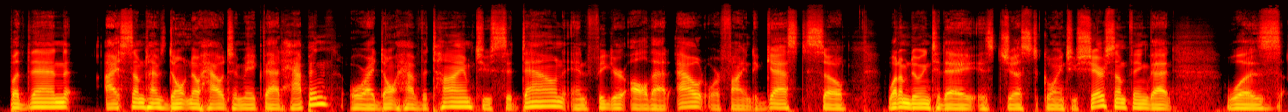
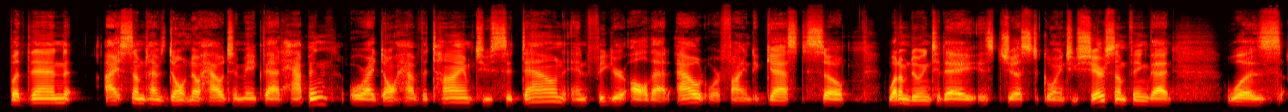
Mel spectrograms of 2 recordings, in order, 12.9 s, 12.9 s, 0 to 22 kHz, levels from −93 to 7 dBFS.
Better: first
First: none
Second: thin; very; fading below 350 Hz

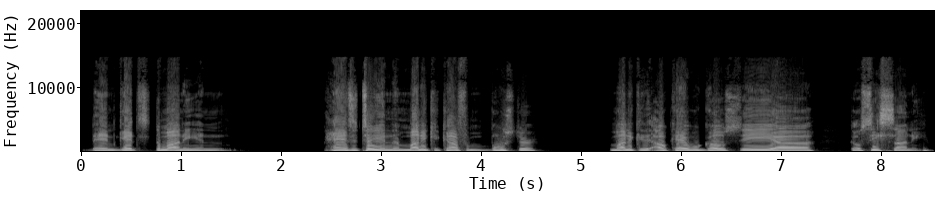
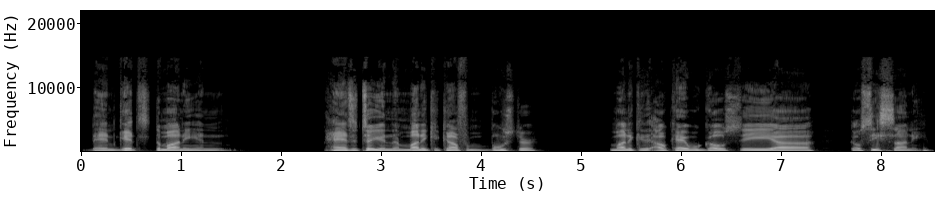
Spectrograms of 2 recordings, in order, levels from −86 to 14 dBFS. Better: second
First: distortion; slight; 7% of the sound clipped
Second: none

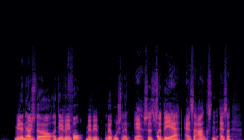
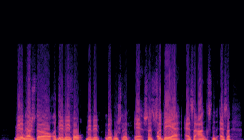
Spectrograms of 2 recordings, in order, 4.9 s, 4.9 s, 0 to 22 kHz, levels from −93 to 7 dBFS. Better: first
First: none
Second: distortion; slight; 9% of the sound clipped

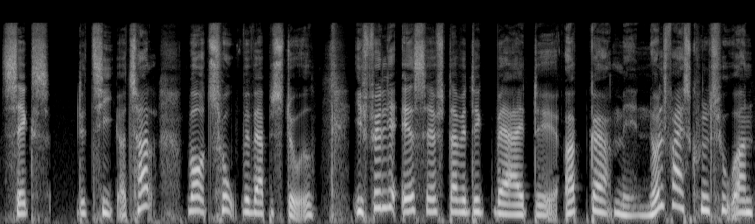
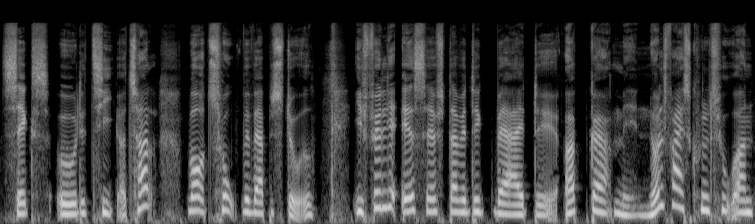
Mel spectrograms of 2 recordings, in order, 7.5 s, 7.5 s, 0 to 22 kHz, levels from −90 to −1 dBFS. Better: second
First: audio cutting out; at 0.5 s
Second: none

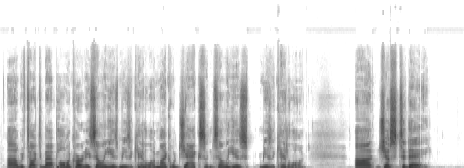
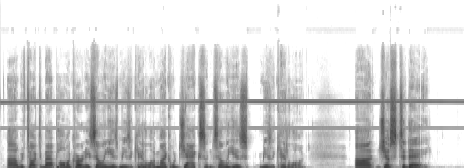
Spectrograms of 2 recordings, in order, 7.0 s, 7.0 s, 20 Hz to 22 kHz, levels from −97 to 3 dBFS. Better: first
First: none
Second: high-pitched whine; noticeable; throughout; 9 kHz, 15 dB below the speech

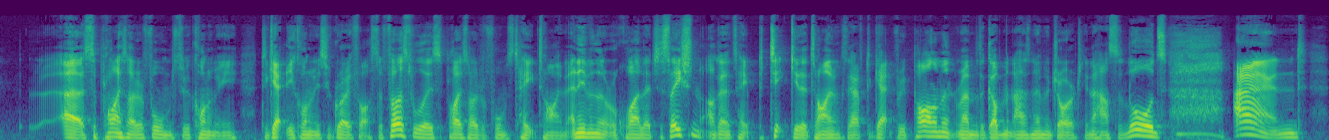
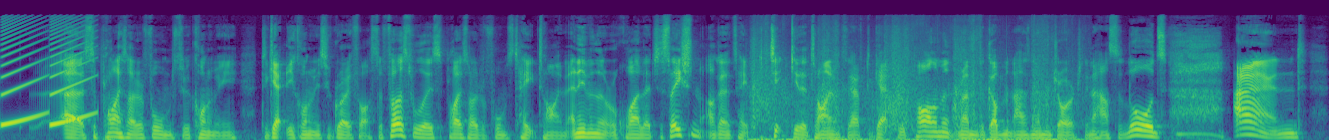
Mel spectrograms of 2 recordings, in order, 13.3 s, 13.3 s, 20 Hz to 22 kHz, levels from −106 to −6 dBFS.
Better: first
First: none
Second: siren; loud; at the start; peak 5 dB above the speech // footsteps; noticeable; from 7.5 to 11 s; peak 9 dB below the speech

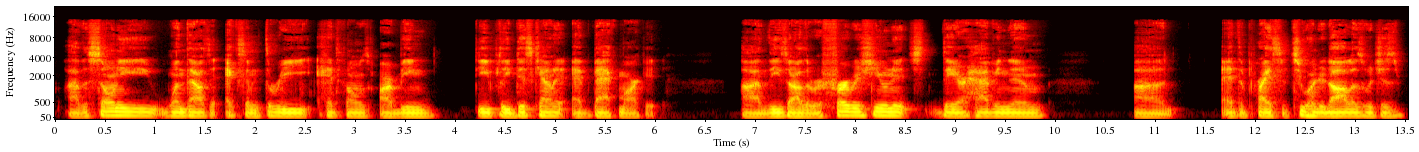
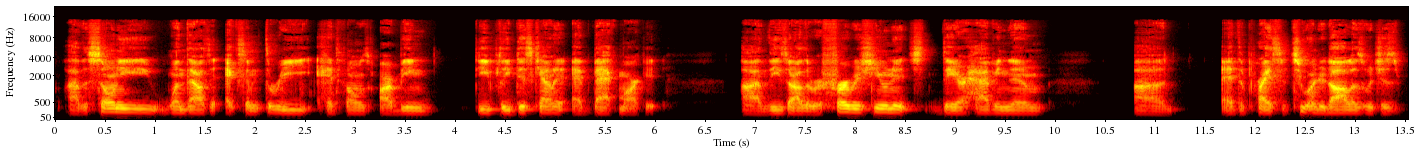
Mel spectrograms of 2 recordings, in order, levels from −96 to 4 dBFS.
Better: first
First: none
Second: thin; very; fading below 300 Hz

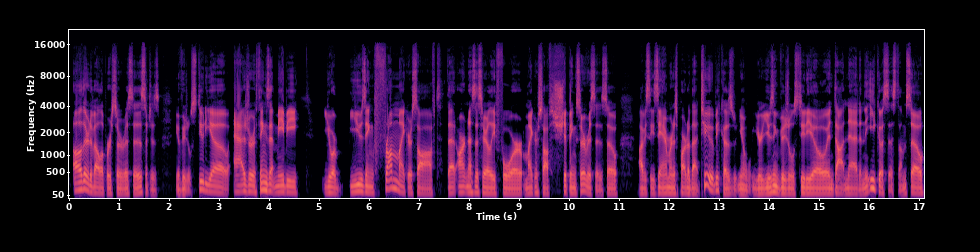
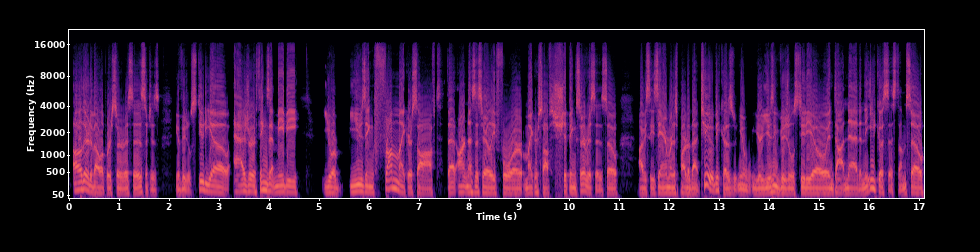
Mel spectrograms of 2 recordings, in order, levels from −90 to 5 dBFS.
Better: first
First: none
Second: distortion; heavy; 7 dB below the speech

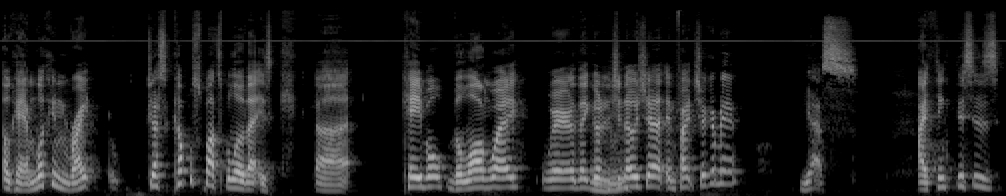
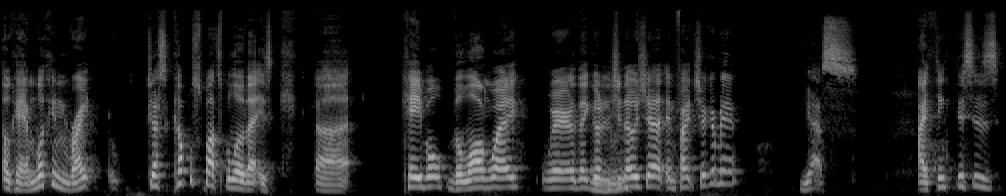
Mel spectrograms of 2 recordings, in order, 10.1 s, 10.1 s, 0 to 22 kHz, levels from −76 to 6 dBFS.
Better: second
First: high-pitched whine; faint; throughout; 9.5 kHz, 25 dB below the speech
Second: none

